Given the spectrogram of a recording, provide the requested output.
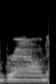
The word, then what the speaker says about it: Braun: Can we go They always They were saying Brown on telecasts and I was like, why do they say it like that? Yeah, it's Brown.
